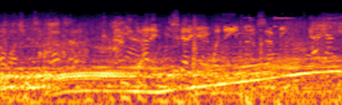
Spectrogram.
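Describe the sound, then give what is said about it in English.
A race car engine idles with a loud, steady drone, then revs up, its pitch climbing over the last few seconds. Muffled voices can be heard faintly in the background. “Is that the actual car revving up?”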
